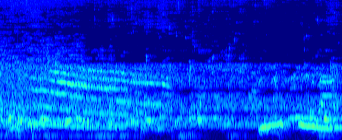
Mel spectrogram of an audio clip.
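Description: A muffled human voice making drawn-out sounds that slide slowly down in pitch, then a short rise and fall in pitch near the end.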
